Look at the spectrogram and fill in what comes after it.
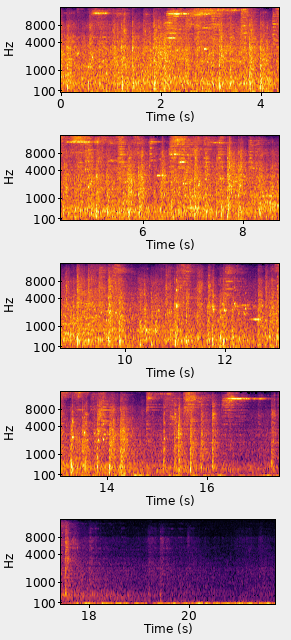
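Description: Freight train of tank wagons rolling past, wheels clattering steadily over rail joints with a few brief high squeals. About three-quarters of the way in the last wagon passes and the clatter gives way to a fainter, receding rumble.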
